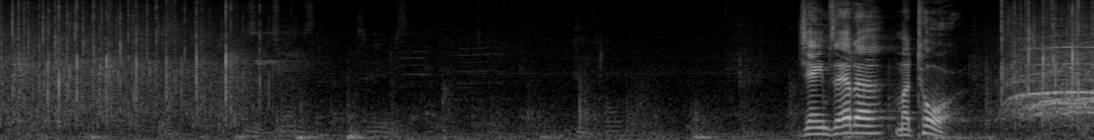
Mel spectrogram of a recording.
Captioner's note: applause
